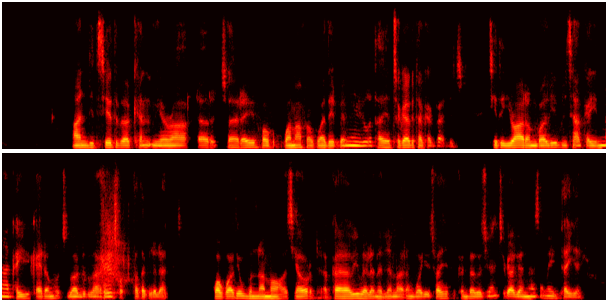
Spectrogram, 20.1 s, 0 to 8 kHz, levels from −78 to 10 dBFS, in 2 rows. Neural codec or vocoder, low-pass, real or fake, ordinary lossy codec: codec, 16 kHz, 1 kbps, X-Codec, HuBERT features, trained on LibriSpeech; 7.2 kHz; fake; Opus, 24 kbps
